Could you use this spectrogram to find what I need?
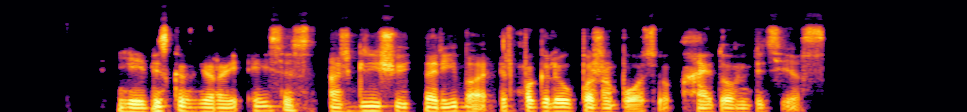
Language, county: Lithuanian, Vilnius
